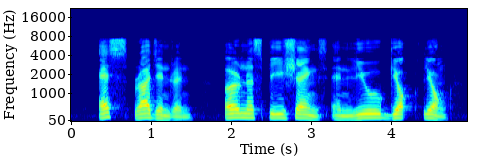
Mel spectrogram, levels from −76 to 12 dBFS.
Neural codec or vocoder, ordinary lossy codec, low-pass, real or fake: none; MP3, 64 kbps; 7.2 kHz; real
